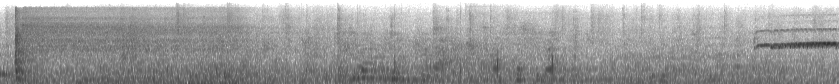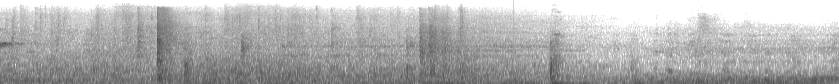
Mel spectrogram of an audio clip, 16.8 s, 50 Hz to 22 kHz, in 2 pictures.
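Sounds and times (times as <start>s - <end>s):
faint voices: 0.0s - 16.7s
train pulling into a station: 0.0s - 16.7s.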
